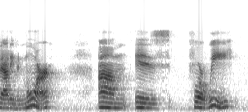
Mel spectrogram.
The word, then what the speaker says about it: oui: And this particular product, to even stand out even more, is for oui, is how they say it, O-U-I.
